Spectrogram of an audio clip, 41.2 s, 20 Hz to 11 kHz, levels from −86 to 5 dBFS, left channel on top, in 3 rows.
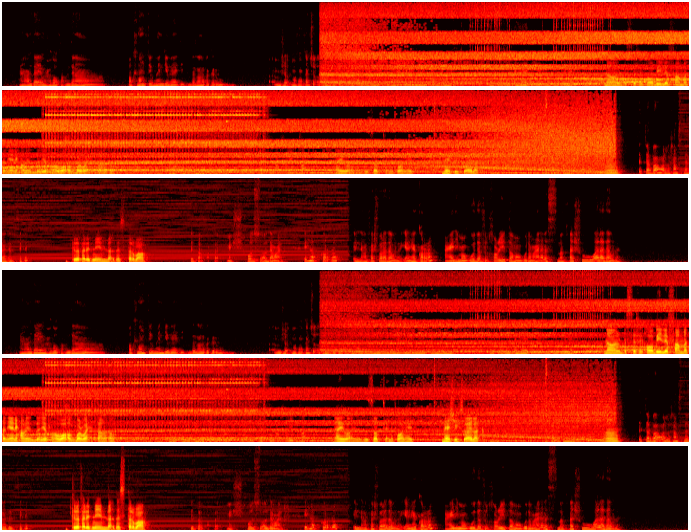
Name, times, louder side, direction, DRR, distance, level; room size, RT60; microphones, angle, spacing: voice 1, 0.3-2.0 2.5-4.6 5.4-9.1 9.7-11.6 17.0-19.9 23.5-23.8 24.5-25.6 26.6-28.0 31.2-33.1 33.5-39.8, right 1 dB, 35° left, 1.4 m, -43 dB
sound 1, 6.3-26.0, left 6 dB, 50° left, 0.7 m, -31 dB
Alarm, 9.2-10.1 10.8-12.2 14.5-19.0 22.4-22.5 24.6-24.7, left 5 dB, 15° left, 0.7 m, -32 dB
voice 2, 12.0-16.0 20.3-22.0 22.5-23.3 25.7-26.1 28.9-30.4, right 5 dB, 65° right, 0.5 m, -26 dB
sound 2, 27.2-34.4, left 4 dB, 75° left, 3.7 m, -57 dB
17.5 x 7.2 x 6.0 m
head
